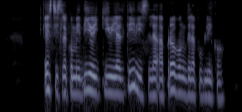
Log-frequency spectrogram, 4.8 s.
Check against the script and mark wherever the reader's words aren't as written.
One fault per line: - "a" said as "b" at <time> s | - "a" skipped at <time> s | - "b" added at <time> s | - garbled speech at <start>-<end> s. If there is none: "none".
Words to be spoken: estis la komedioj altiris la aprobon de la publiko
- "kiuj" added at 2.1 s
